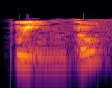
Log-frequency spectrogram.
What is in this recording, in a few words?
fifth, italian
